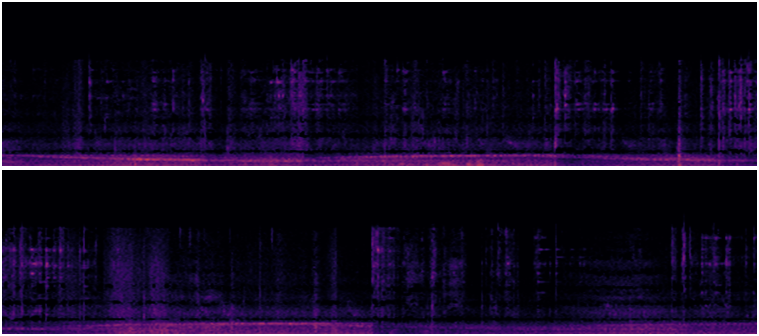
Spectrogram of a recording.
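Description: Emergency vehicle siren wailing, its pitch slowly rising and falling about every five seconds. Keys jangle with a few sharp clicks as the door is reached.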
